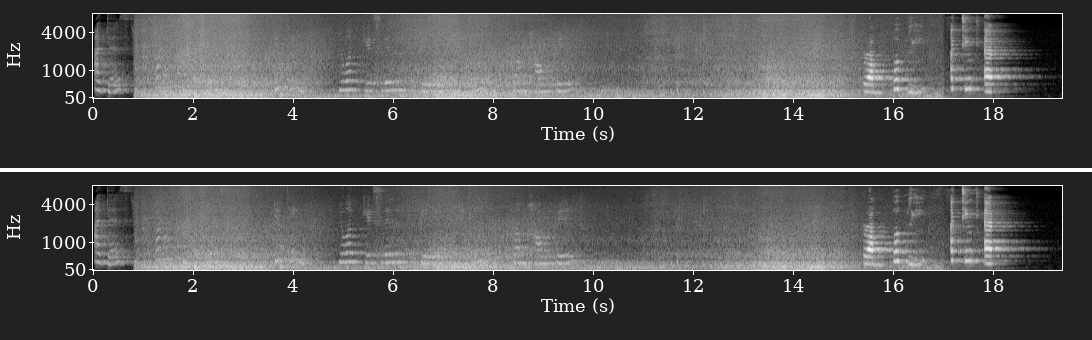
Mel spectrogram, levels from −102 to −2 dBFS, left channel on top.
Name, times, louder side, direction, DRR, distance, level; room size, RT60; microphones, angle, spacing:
voice 1, 0.0-0.5 1.2-2.7 3.5-4.3 4.9-6.2 6.5-7.8 8.3-9.8, equal, 5° left, 2 dB, 4.0 m, -35 dB
sound 1, 0.8-17.0, left 2 dB, 35° left, 0.9 m, -30 dB
voice 2, 15.4-16.6 17.1-18.0, right 2 dB, 10° right, 10 dB, 1.7 m, -21 dB
23.5 x 22.5 x 9.3 m, 1.3 s
head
